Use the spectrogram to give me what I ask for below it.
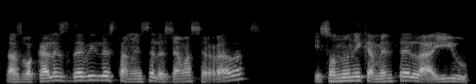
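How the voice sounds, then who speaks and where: A man's voice: on the high side, animated, normal speed. A man teaching an online grammar class, explaining patiently and asking students questions. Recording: dull lo-fi online class audio.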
